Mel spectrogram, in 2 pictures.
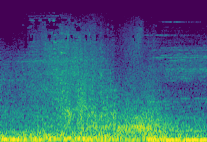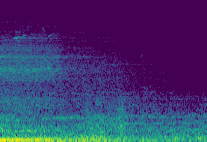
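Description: A triumphant musical fanfare plays and slowly fades.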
